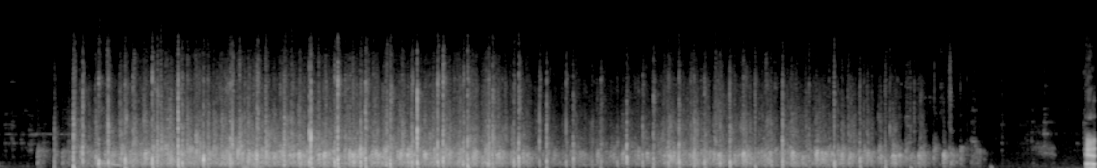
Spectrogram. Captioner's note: applause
